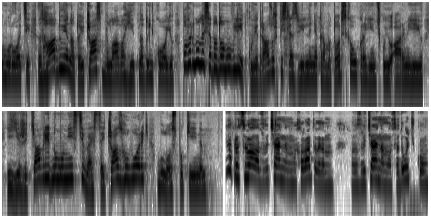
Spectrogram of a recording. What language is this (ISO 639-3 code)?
ukr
